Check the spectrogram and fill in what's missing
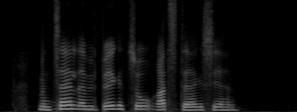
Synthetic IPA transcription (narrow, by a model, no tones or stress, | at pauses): ment͡sʰɛ̰ːld̥æɐʋib̥eɡ̥ət͡sʰo̝̰ːʁɑ̈d̥sd̥æɐɡ̥əsiːɐɦæn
